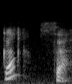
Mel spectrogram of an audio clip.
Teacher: Según su ubicación, está en la penúltima. En la penúltima sílaba. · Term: grave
